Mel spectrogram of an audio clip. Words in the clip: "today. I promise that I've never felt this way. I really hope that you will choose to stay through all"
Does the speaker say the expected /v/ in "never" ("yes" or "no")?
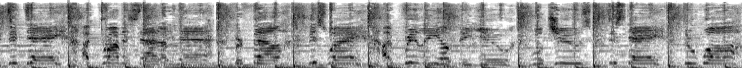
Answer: no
